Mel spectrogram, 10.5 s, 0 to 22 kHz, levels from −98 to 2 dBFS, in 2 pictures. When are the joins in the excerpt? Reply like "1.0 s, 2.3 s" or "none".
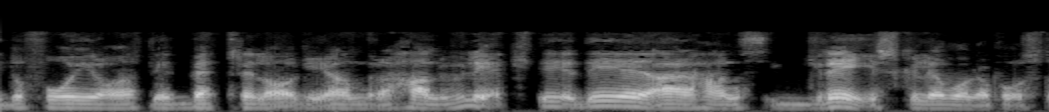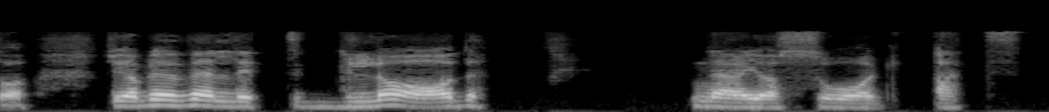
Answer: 5.8 s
